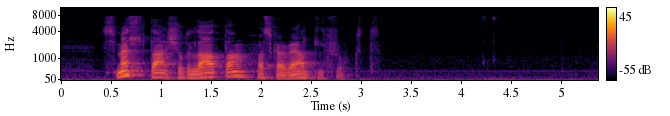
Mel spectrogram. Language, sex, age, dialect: Faroese, male, 36-60, Norðurstreymoy/Eysturoy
